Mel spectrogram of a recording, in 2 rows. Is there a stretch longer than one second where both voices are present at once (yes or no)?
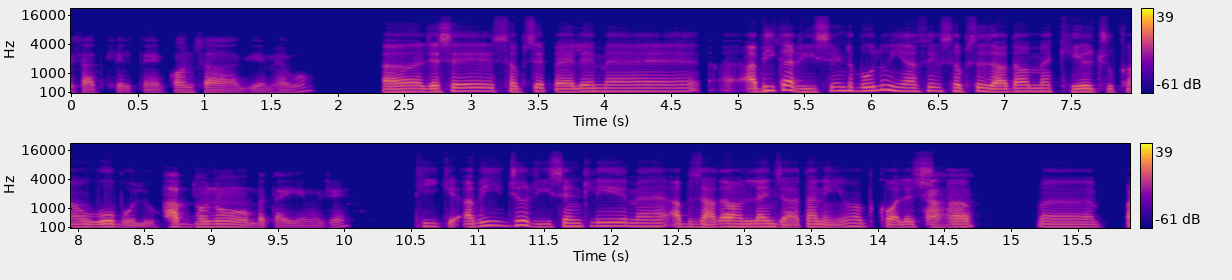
no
